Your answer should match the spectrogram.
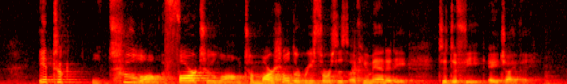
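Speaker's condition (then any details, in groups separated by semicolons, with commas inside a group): No condition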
